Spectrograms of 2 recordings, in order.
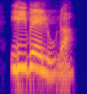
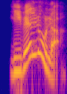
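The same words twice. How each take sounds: First: It is said with a neutral statement tune. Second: It is said with an echo-question tune. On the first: It states what something is. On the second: It repeats what was just heard.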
